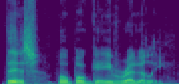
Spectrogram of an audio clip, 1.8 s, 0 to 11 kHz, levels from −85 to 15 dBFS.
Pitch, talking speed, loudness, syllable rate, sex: 135 Hz, 135 wpm, -18 LUFS, 4.8 syllables/s, male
